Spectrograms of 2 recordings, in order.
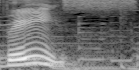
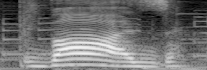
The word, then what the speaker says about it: vase: 그 다음 꽃병은 vase, 뭐라고요? vase. 근데 영국식 발음으로 들어가게 되면 vase, vase 라는 희한한 단어가 나오게 되거든요.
